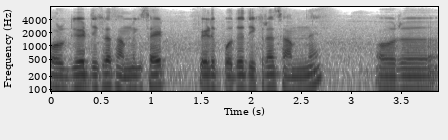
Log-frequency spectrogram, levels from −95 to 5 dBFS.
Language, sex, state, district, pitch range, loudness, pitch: Hindi, male, Bihar, Saran, 100-110 Hz, -20 LUFS, 105 Hz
